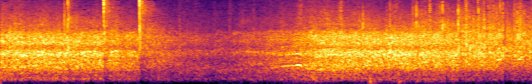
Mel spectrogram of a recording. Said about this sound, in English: Sometimes people start rounds of applause and they lose confidence. You know, they go, oh, no one else joins in.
